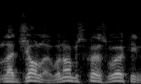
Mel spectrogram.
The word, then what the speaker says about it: La Jolla: La Jolla, California. La Jolla. It sounds like Hawaii, doesn't it? It does. Aloha, You know, it's La spelt Jolla. it's spelt La Jolla.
